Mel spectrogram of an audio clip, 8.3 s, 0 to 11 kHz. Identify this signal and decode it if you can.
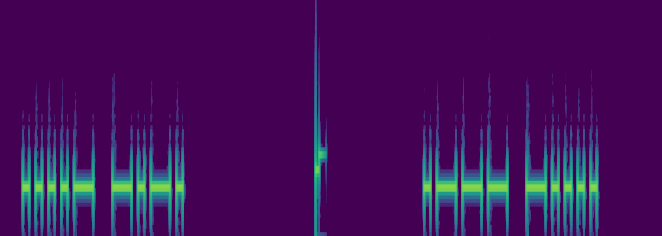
Morse code, heard as a keyed tone, about 15 wpm, 700 Hz. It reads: 4 C J 6
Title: Single-Letter Single-Number 15wpm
